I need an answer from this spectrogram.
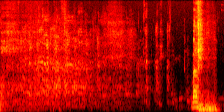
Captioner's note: audience laughing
